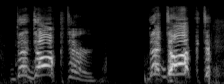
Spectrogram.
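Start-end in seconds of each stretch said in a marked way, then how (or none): 1.4-2.1 higher and louder, rising in disbelief; shocked realization. Real, not acted. Telling viewers who was at the window, shocked and louder. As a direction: hit it like a shocking reveal. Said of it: "repeat for punch".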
